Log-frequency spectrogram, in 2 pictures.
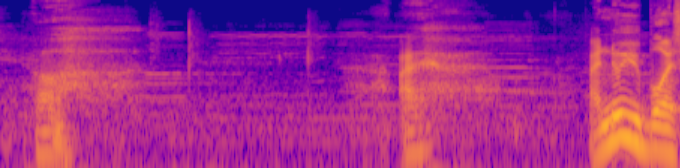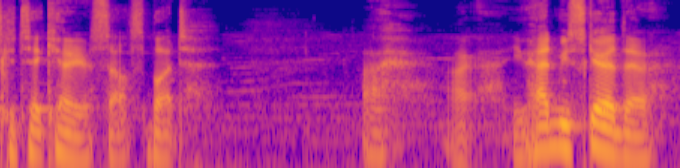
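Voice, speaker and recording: Using a put-on, gruff character voice at a medium pitch, a man talks at a moderate pace with lively intonation, big swings in loudness and long, frequent pauses, while faint music plays in the background. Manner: relieved, warm.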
